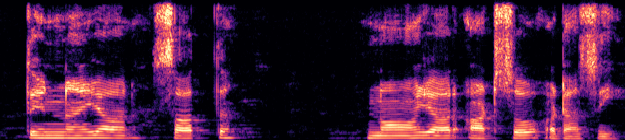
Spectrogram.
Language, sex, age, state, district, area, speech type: Punjabi, male, 30-45, Punjab, Rupnagar, rural, spontaneous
